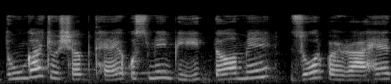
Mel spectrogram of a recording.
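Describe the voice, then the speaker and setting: A woman's voice: a little high, pushed and bright, slight background noise. A woman teacher giving a patient Hindi spelling lesson to school pupils, stressing each syllable as she says the words aloud.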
